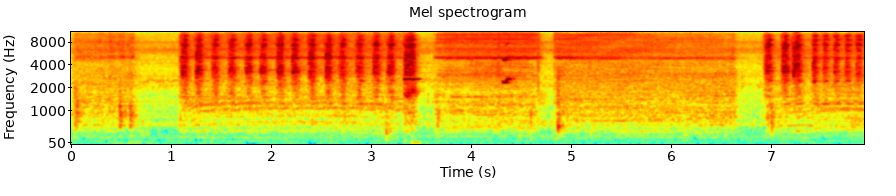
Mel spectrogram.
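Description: Small wheeled robot's electric gear motors whirring as it drives over carpet, pulsing about five times a second, then a steadier whine in the middle. A sharp click about three seconds in.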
